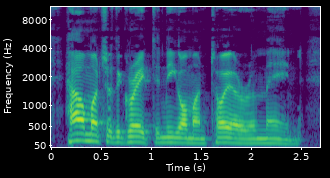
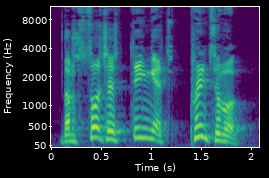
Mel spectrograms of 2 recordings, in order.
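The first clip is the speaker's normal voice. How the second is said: higher, insistent character voice; a touch of offended principle, pitched up; mildly indignant retort; 7 semitones higher, 3 dB louder than usual. A narrator's reading. Fezzik answering Inigo about the lie, mildly indignant.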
